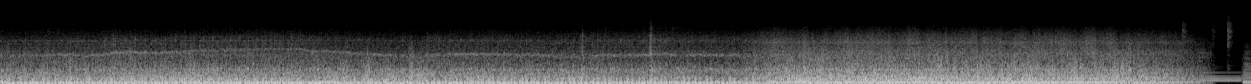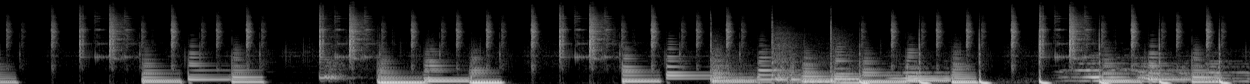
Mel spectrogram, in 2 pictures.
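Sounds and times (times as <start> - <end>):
wind rush on microphone: 0.0 - 12.0.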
